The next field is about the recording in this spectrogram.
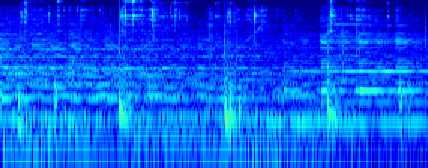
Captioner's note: bootsteps, spurs jingling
